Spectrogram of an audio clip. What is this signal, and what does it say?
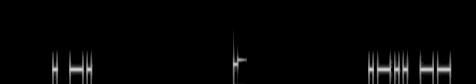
Morse code, heard as a keyed tone, about 28 wpm, 700 Hz. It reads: EN LM
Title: Top Two Letter Combinations in Words 28wpm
